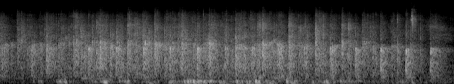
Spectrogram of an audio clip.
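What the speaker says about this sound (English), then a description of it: "So a big round of applause also for Nora." An audience applauds steadily, a dense wash of many hands clapping at moderate loudness throughout.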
